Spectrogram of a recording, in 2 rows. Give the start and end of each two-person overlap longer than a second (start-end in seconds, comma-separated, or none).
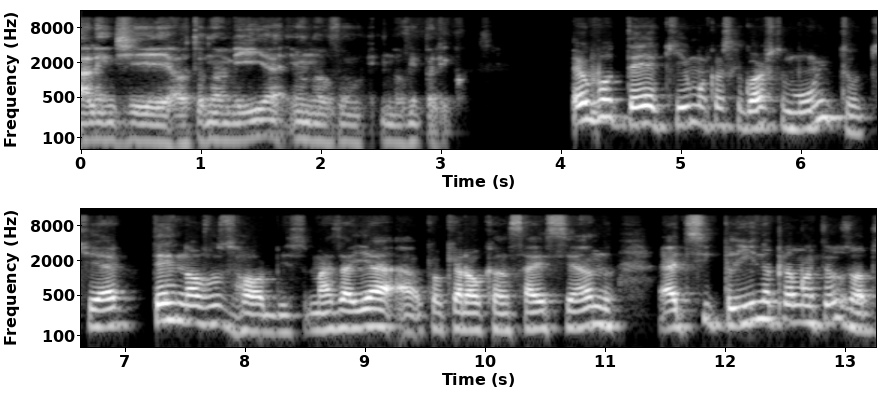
none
